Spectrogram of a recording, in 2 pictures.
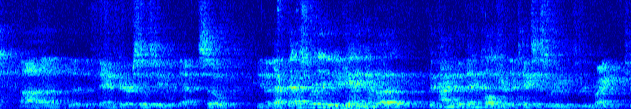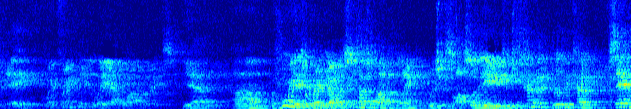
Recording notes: Recorded at the 2023 Chicago Fest. Apologies on the audio quality on this one.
